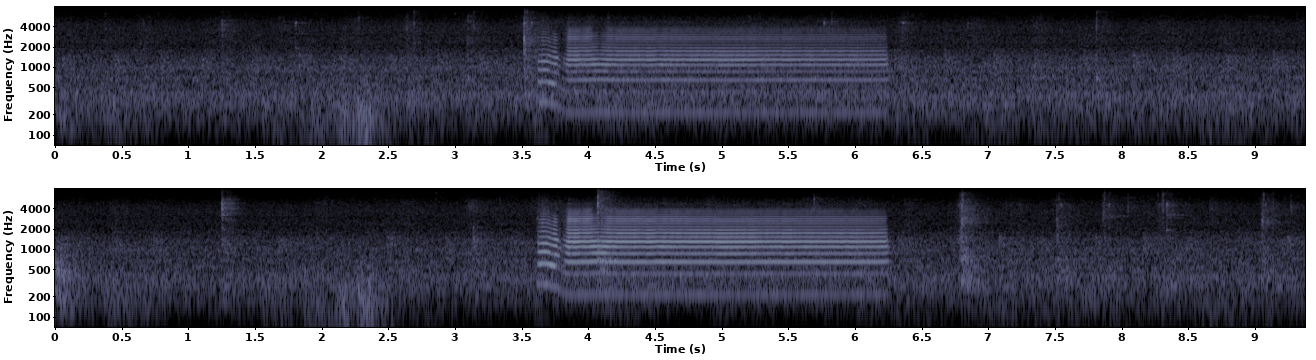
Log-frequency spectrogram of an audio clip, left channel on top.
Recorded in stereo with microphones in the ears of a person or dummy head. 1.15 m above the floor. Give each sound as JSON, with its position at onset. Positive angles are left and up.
{"t": 1.2, "sound": "a snare drum", "side_deg": -35}
{"t": 3.6, "sound": "a trumpet", "side_deg": -25}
